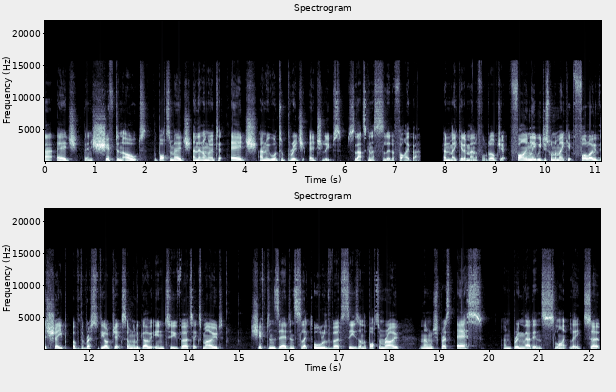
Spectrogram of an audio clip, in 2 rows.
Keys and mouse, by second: 3.7-5.0 drag, 6.0-7.6 middle drag, 9.4 click, 12.2 Tab, 14.6 shift+z, 15.5 click, 17.3 shift+z, 19.2 s.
